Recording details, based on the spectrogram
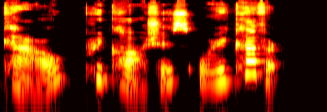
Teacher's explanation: Like the phoneme t, the phoneme k becomes aspirated before stressed vowels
